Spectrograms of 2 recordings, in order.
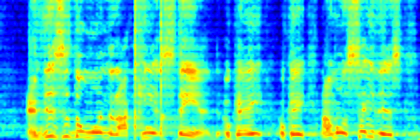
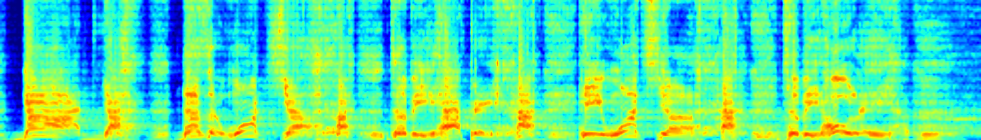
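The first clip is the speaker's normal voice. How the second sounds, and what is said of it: Preacher voice. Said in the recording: “say in my preacher voice”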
